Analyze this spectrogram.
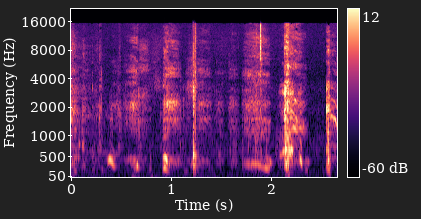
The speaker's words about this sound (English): You made me cough.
